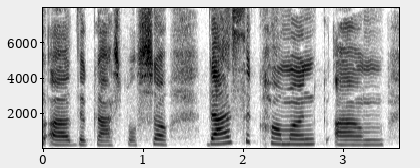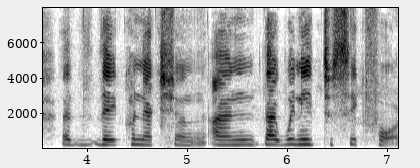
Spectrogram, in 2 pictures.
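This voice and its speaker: A woman with a high pitch speaks at a very slow pace in a monotone, flat intonation, the sound dry and close with no echo. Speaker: church ministry leader and teacher. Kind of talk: podcast interview. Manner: halting, many fillers.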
